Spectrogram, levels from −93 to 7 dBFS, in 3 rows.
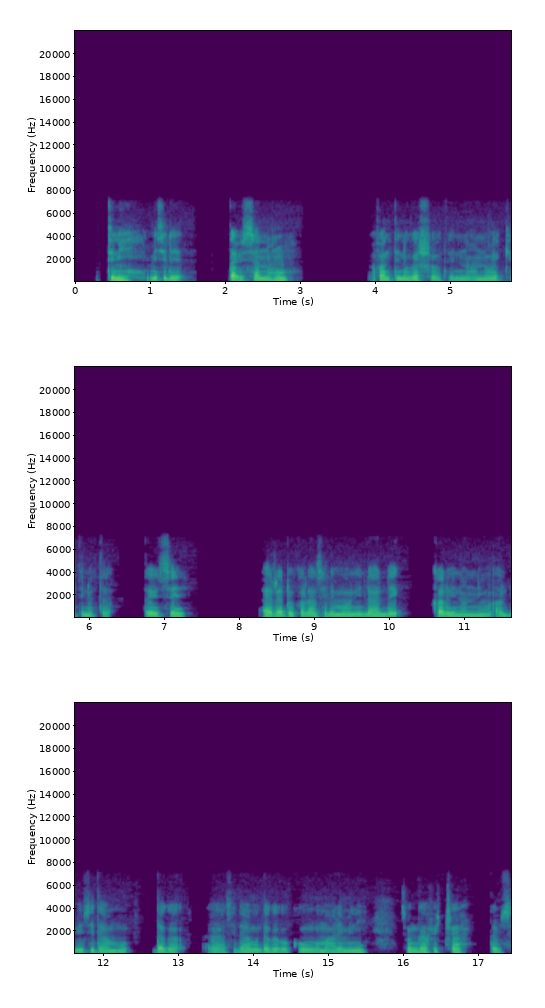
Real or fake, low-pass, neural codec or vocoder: real; 7.2 kHz; none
